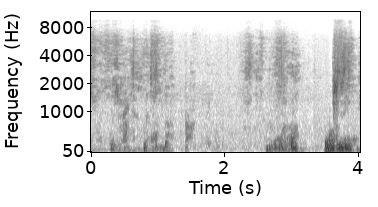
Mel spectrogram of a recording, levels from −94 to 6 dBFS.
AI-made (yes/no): yes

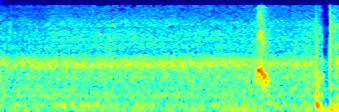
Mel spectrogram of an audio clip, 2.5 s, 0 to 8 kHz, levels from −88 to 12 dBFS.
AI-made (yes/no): no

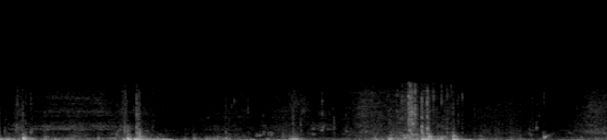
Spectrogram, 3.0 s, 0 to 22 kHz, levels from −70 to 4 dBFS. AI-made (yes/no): no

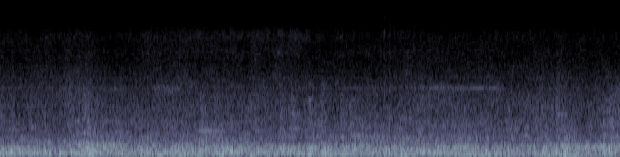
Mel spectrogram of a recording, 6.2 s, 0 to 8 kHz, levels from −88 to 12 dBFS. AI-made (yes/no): yes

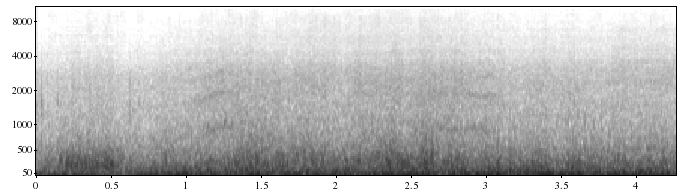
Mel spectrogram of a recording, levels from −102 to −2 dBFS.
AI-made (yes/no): no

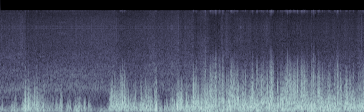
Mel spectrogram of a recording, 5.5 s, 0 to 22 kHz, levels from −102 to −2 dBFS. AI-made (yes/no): no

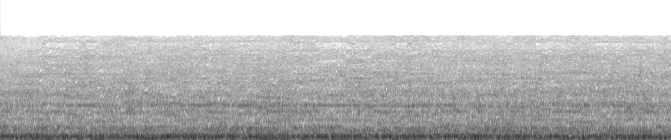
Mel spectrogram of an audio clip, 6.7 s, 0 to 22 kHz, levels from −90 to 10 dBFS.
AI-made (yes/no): yes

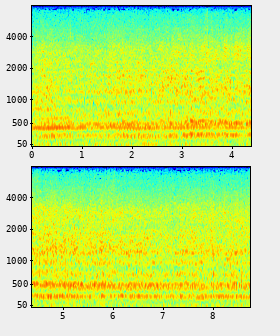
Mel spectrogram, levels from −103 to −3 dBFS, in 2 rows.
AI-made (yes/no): no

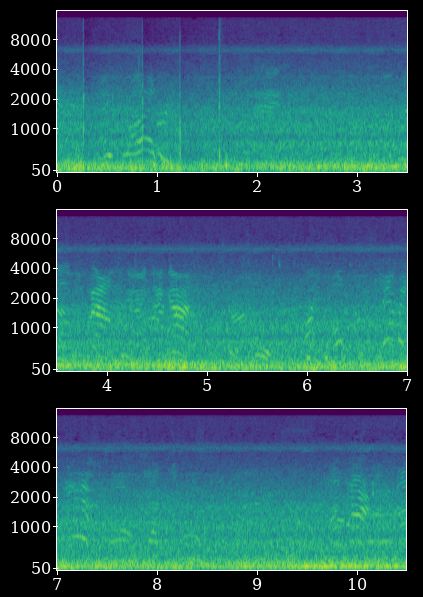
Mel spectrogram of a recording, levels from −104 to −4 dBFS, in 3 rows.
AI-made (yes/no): yes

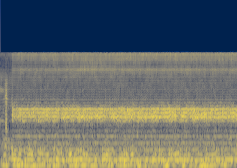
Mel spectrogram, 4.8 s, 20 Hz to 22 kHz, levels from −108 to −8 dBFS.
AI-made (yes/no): yes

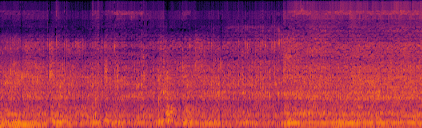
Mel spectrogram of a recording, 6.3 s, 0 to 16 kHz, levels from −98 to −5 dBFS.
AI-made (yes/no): yes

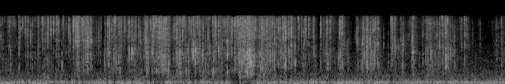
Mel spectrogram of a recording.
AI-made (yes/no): no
